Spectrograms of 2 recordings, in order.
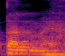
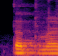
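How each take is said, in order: First: तन्मय with "n" before "m"; correct form. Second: तत्मय with "t" before "m"; wrong form. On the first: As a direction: say तन्मय as "tan-may". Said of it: "बिल्कुल सही होगा". (तन्मय में "न्" बोलें) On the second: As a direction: say तत्मय as "tat-may". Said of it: "बिल्कुल गलत होगा". (तत्मय में "त्" बोलें) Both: Shown as a demonstration.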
